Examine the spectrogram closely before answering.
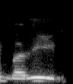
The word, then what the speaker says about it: bury: இந்த BURY வந்து இங்கிலீஷ்ல வந்து நம்ம எப்பவுமே BURனா பர்ன்னு சொல்லுவோம். ஆனா பிரெஞ்சு இந்த இங்கிலீஷ்ல வந்து பெரின்னு சொல்லுவோம். BERRY எப்படி பெரி ஸ்ட்ராபெரின்னு சொல்லுவோமோ அது மாதிரிதான் பரியோட உச்சரிப்பு இருக்கு.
